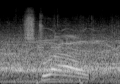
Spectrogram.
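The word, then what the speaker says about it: Stroud: Straoud rhymes with loud.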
